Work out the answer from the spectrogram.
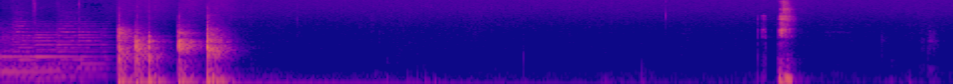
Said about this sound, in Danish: Ej, du må gerne lige banke på for det. Han sidder lige og arbejder.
